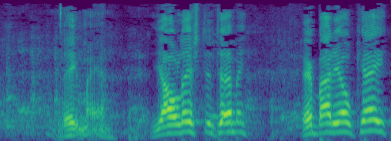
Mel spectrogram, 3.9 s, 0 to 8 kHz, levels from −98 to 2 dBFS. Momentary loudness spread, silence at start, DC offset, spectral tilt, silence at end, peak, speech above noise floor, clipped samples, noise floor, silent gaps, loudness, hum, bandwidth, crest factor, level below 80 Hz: 22 LU; 0.05 s; under 0.1%; -4.5 dB/octave; 0.05 s; -8 dBFS; 22 dB; under 0.1%; -43 dBFS; none; -22 LUFS; none; 7.6 kHz; 16 dB; -62 dBFS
